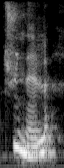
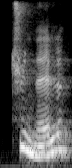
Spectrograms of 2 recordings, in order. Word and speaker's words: tunnel: Você vai ter que fazer esse U em francês para pronunciar tunnel, tunnel, U. Faz a boca do U e fala I.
